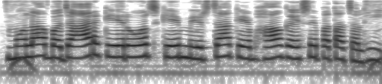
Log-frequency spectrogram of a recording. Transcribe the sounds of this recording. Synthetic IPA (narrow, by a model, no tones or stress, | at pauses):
moːlabəd͡ʒaɾkeɾoːd͡ʒkemiɾt͡ʃakebʱawkəjsepət̪at͡ʃəlɦi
